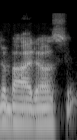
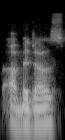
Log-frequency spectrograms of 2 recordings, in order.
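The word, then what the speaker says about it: Abydos: tomb had been founded abidos or abidos both pronunciations are correct um by and excavated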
